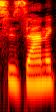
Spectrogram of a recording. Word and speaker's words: Susana: It's Susanna Kennedy, spelled S-U-S-A-N-A. Everyone spells my name wrong. S-U-S-A-N-A, Kennedy, K-E-N-N-E-D-Y, like the Kennedys, the president.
